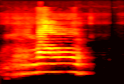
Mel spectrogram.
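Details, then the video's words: Orange domestic cat, male, 'talking' to his owner indoors: one loud drawn-out meow, rising then level and falling off after about a second, with a faint squeak at the start. "My Cat Won't Stop Talking"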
